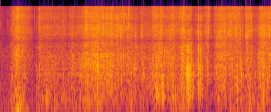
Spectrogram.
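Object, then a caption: Plastic bubble wrap. A rolled piece of clear plastic bubble wrap is held in both hands while the thumbs squeeze and pop the bubbles. The result is a steady, dense run of bright crinkling and sharp crackling pops with almost no low end.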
